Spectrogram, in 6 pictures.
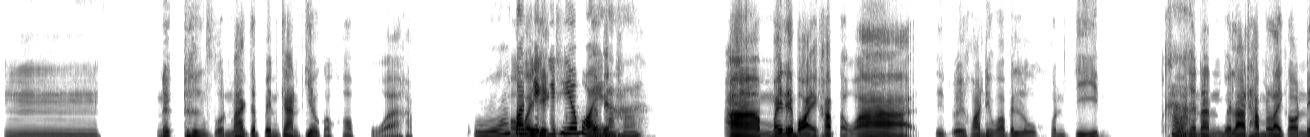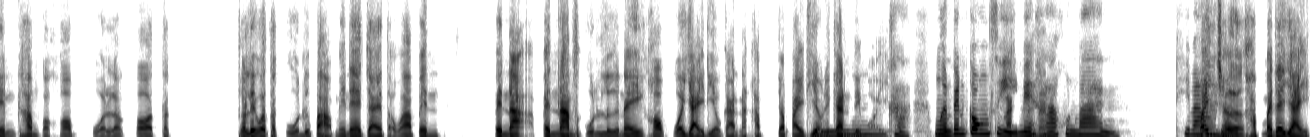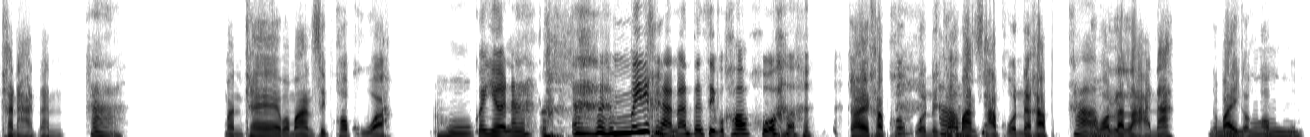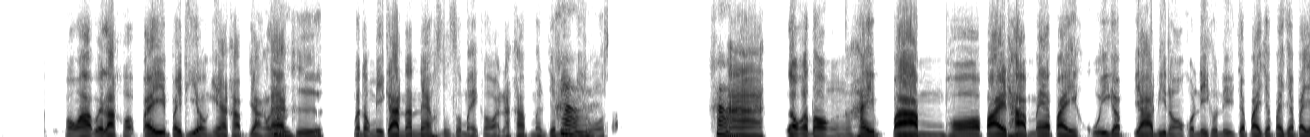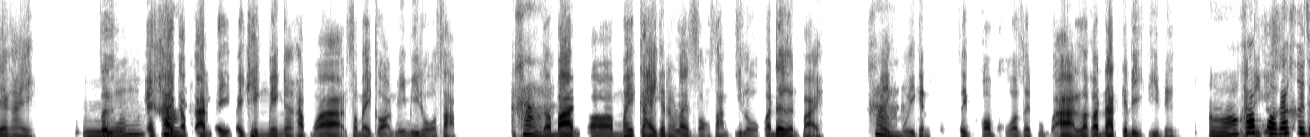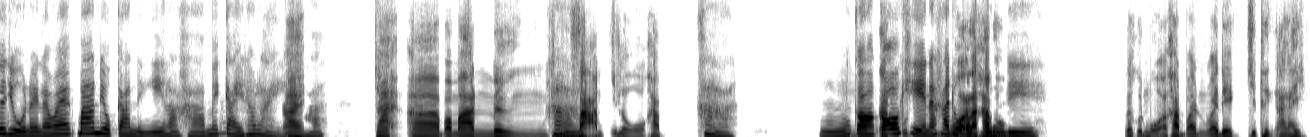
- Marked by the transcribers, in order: tapping; other background noise; chuckle; chuckle
- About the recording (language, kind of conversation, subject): Thai, unstructured, เวลานึกถึงวัยเด็ก คุณชอบคิดถึงอะไรที่สุด?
